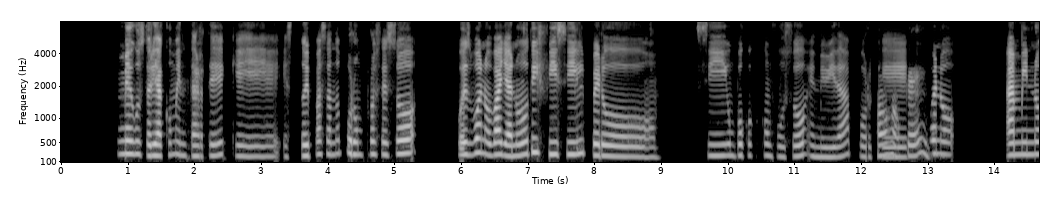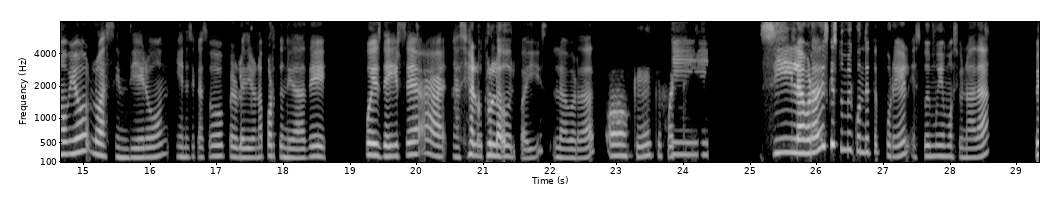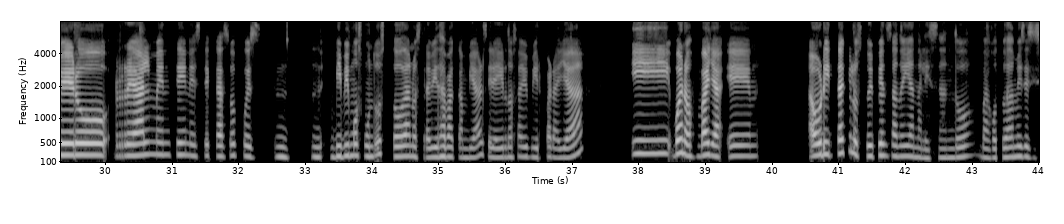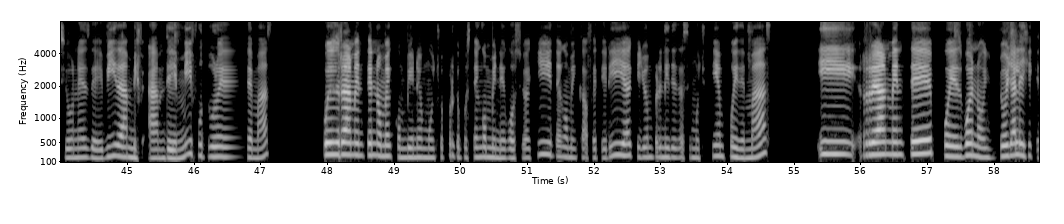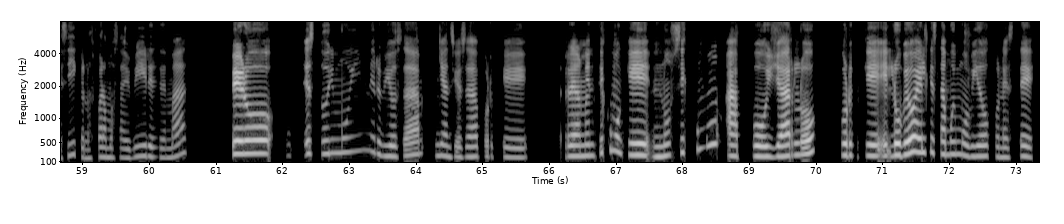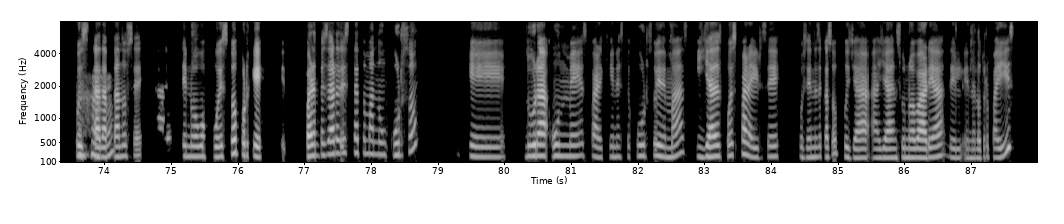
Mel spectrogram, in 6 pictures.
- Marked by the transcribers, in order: none
- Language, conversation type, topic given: Spanish, advice, ¿Cómo puedo apoyar a mi pareja durante cambios importantes en su vida?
